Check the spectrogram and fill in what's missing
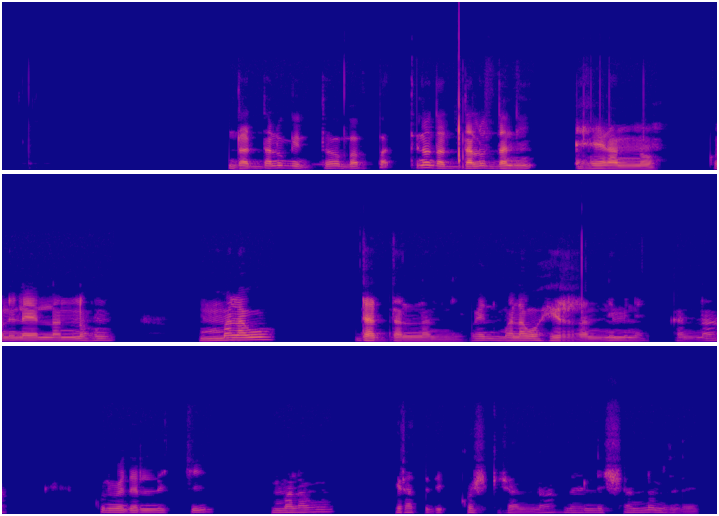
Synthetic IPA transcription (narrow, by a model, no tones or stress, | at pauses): d̪ɐd̪ːɐlʊɡɪd̪ːɔbɐbːɐt̪ʼːɪnɔd̪ɐd̪ːɐlʊd̪ɐnɪ | ɦeːɾɐnːɔ | kʊnɪle̞ːlːɐnːɔɦʊ | mɐlɐwʊ | d̪ɐd̪ːɐlːɐnːɪwɛmɐlɐwɔɦɪrːɐnːɪmɪnɛɛkʰːɐnːɐ | kʊnɪwɛd̪ɛlːɪt͡ʃːɪ | mɐlɐwʊ | hɪɾɐt̪ːɪd̪ɪkʰːɔʃɪ̥kɪʃɐnːɐleːlːɪʃːɐnːɔmɪsɪleːtː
